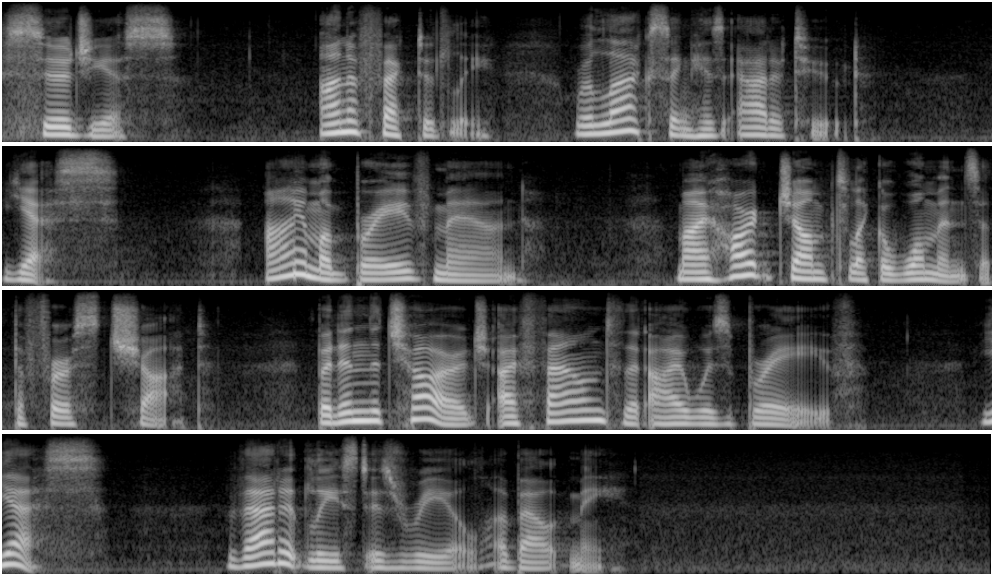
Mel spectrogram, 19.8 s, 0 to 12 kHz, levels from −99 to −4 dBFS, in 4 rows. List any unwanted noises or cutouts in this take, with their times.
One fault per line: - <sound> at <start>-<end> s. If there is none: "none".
none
